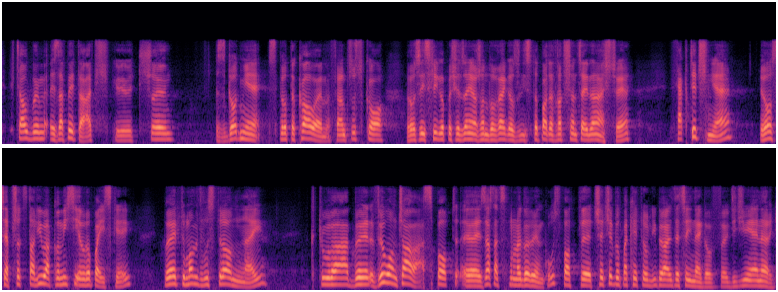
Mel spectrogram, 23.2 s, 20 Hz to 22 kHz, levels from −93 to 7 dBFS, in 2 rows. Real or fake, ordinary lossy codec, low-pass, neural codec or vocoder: fake; none; 7.2 kHz; codec, 16 kHz, 1 kbps, FunCodec, trained on LibriTTS, 50 frames a second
